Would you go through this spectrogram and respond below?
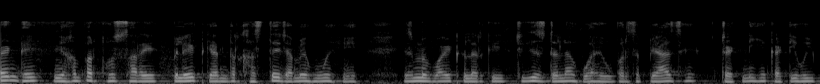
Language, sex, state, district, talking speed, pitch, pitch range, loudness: Hindi, male, Uttarakhand, Tehri Garhwal, 205 wpm, 145 Hz, 140-155 Hz, -36 LUFS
